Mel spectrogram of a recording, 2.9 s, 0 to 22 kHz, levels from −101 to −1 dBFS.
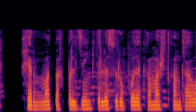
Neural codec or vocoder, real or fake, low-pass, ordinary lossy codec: none; real; 7.2 kHz; AAC, 48 kbps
